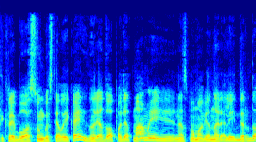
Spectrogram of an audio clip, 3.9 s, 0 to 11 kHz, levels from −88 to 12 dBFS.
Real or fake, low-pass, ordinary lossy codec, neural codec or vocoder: real; 9.9 kHz; AAC, 48 kbps; none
